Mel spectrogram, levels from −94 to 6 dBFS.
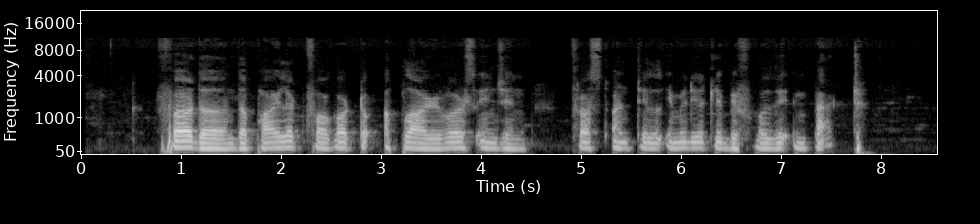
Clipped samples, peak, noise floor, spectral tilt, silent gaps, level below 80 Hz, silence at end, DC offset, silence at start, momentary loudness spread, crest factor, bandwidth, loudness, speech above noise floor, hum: under 0.1%; -2 dBFS; -67 dBFS; -9 dB/octave; none; -46 dBFS; 0.75 s; under 0.1%; 0.8 s; 12 LU; 20 dB; 11 kHz; -22 LUFS; 46 dB; none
